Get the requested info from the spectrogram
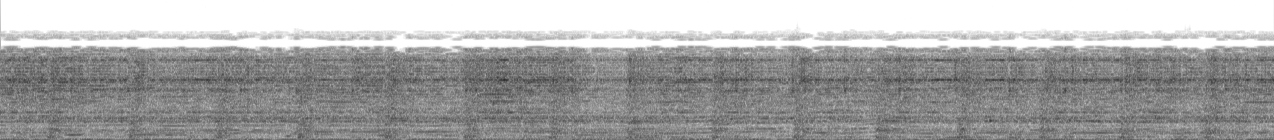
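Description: Live rhythm-and-blues band playing a blues number: drum kit, bass guitar and electric guitar keeping a steady, dense groove.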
